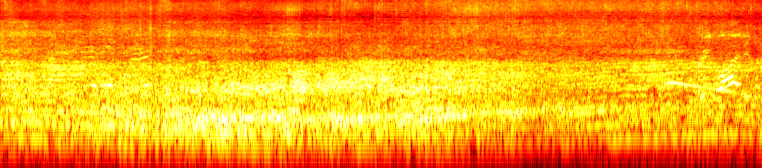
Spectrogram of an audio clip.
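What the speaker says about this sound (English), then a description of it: "pro mod mower racing." Pro mod racing lawn mowers roar around a speedway oval during a race, a loud continuous buzzing engine drone with shifting pitch as machines pass, under an announcer calling the action over a loudspeaker.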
